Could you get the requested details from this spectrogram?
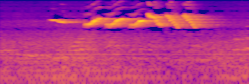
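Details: A 'tui tui zel zel' song from a coleiro baiano, opening with a clear drawn-out high whistle and breaking into rapid, jerky, buzzy phrases that rise and fall for about one and a half seconds.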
